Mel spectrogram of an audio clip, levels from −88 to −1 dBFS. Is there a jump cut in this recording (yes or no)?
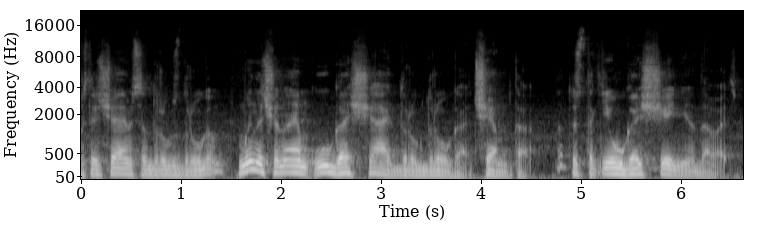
yes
